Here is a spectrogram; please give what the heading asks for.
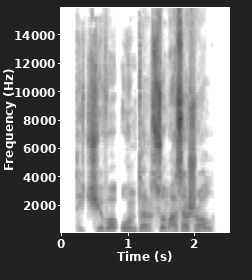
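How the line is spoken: Angry hiss. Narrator (Russian): Зло зашипел один из подошедших пленных, по выправке и поведению, скорее всего, фельдфебель

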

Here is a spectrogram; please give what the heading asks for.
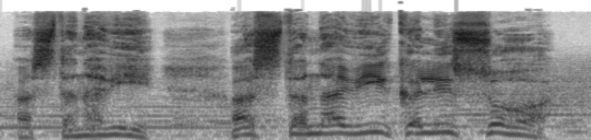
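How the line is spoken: Distant moaning voice. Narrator (Russian): стонал голос где-то высоко в ночи

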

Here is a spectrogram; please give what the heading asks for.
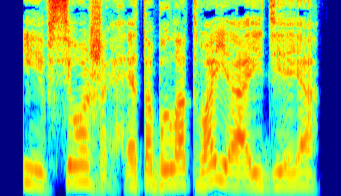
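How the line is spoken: Growl. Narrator (Russian): прорычал Шегран

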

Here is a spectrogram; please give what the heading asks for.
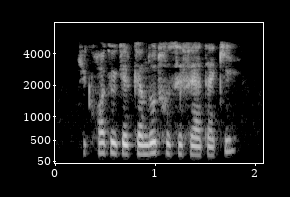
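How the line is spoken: Tense question. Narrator (French): demanda Ron d'une voix tendue

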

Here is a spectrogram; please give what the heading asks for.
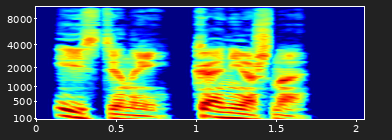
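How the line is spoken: Gloating snort. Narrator (Russian): злорадно хмыкнул Дерл

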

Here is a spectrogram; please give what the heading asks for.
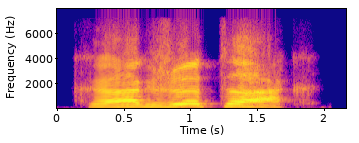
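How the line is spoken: Growl. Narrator (Russian): зарычал Роэрк

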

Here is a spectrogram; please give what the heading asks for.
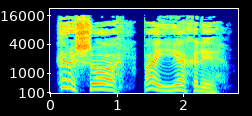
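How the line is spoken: Heavy sigh, resigned. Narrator (Russian): тяжело вздохнув, сказала Мидж

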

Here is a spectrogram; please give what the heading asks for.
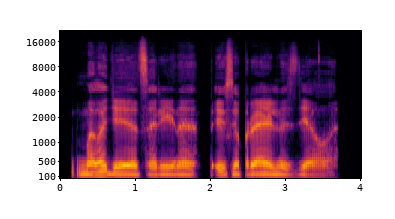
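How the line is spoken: Deep booming. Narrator (Russian): прогудел Эрдокарус

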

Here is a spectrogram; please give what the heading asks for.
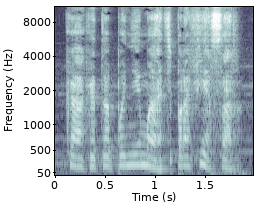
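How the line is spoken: Young woman shouting. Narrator (Russian): крикнула девушка

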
